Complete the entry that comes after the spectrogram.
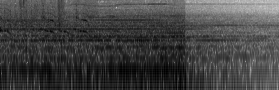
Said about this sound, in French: Ils s'avancèrent un peu, s'arrêtèrent et poussèrent quelques cris extraordinaires et sinistres qui résonnèrent comme un chant funèbre. Aucun de nous n'avait jamais entendu les manchots crier ainsi. L'effet était saisissant.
